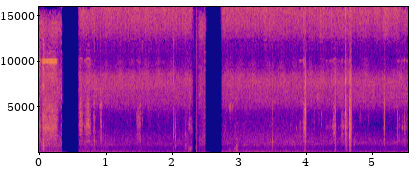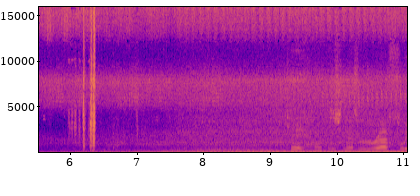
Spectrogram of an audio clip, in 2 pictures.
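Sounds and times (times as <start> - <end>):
plastic and metal parts clicking: 3.9 - 6.4
low engine hum: 5.7 - 11.0.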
